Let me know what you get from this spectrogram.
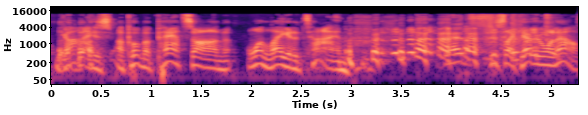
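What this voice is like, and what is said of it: Christopher Walken impression. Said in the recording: “do a Christopher Walken impression? ... That's one of the best ones I've heard. ... It's like a 3 out of 10. ... that was pretty good walking, dude.”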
